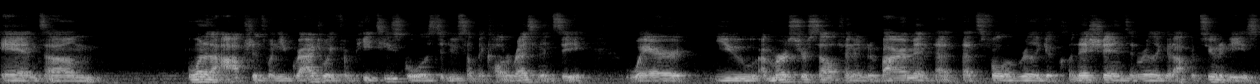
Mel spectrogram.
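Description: With an American accent, a man talks in a very deep, low voice with ordinary pitch variation, and audible room echo surrounds him. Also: moderate pace. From New Jersey. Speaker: physical therapist. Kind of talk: casual chat.

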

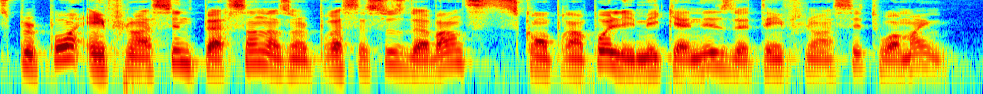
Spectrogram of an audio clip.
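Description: A man's fairly high-pitched voice in a Quebec accent, at a fairly quick pace with lively intonation, on a very clean recording with a silent background. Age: 30s. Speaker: sales coach and firefighter. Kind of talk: casual interview.

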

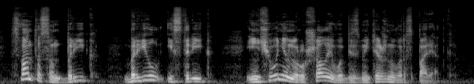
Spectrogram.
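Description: A man with a medium-pitched voice, a fairly quick pace and very wide swings in pitch. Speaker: writer. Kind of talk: reading aloud. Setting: studio.

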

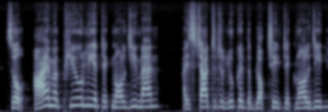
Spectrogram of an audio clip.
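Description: The sound is dry and close with no echo as a man speaks with lively intonation in a very clean recording against a silent background. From India. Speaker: crypto company CEO. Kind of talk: casual interview. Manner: passionate, animated.

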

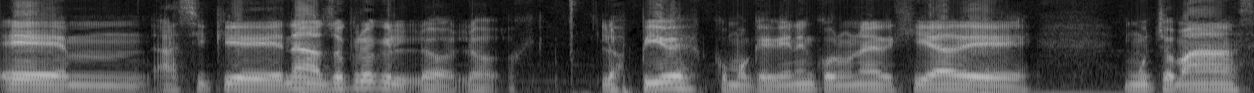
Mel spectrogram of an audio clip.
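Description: Pitch varies in an ordinary way at a fairly slow pace. Noticeable background noise runs underneath. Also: man. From Argentina, Mendoza. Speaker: rock musician. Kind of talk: interview. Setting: studio.

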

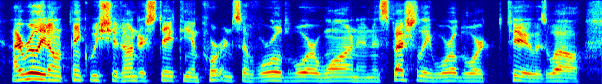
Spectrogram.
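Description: With an American accent, a man speaks at a moderate pace in a plain, everyday voice, fairly high in pitch and fairly even in intonation. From New York. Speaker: chef, podcast co-host. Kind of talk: casual chat.

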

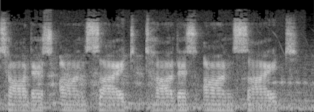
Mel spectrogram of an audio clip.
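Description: A man talks at a very slow pace. Loud background noise runs behind him. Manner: flat, mechanical, repetitive.

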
